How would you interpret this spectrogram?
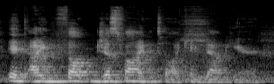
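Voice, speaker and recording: A stuffy-nosed man co-hosts a loose, jokey podcast, laughing his way through the chat. He sounds congested. The basement around him is echoey, and steady background noise runs under his voice. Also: medium pitch, normal speed. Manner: joking, laughing often. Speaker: podcast co-host. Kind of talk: casual chat.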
